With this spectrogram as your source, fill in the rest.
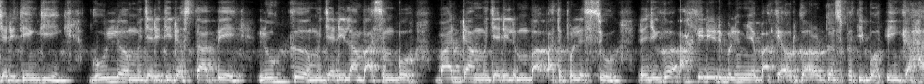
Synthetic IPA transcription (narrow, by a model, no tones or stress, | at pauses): d͡ʒadit̪iŋɡiɡuləmə̃ɲd͡ʒadit̪idɔʔst̪abɛlukəmə̃ɲd͡ʒadilamba̰ʔsəmbʊh | badaŋmə̃ɲd͡ʒadiləmbap̚at̪awpʊnləsudand͡ʒuɡaʔaxirɲadibolɛhməɲəbap̚kanɔrɡanʔɔrɡansə̥pərt̪ibuahpiŋɡaɦa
